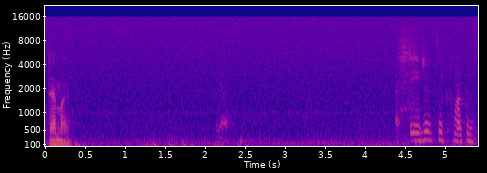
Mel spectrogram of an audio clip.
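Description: A woman speaks calmly through a microphone, in short bursts with pauses.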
